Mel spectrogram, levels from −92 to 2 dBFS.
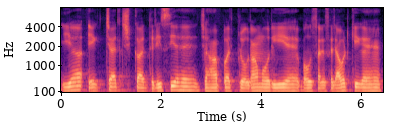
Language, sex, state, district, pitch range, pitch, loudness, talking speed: Hindi, male, Jharkhand, Ranchi, 110-120 Hz, 115 Hz, -13 LUFS, 165 wpm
